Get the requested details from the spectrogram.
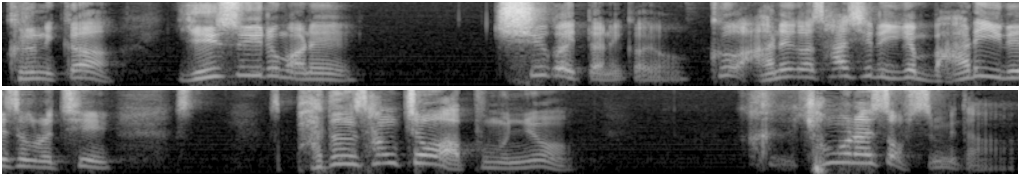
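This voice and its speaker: Animated, high-voiced male pastor preaching. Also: normal speed, creaky. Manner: storytelling sermon, acting out quoted voices. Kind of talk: sermon. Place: church sanctuary.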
